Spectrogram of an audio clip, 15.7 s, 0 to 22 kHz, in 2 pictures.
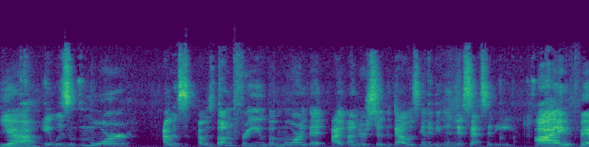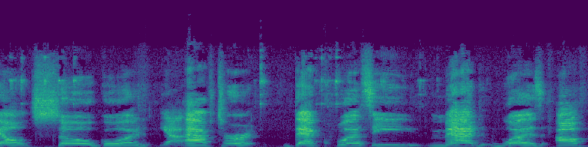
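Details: Adult woman with aphasia after a hemorrhagic stroke in May 2020, treated with brain surgery and ICU care; she also has right-side hemiparesis and reading and writing difficulties; aphasia.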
